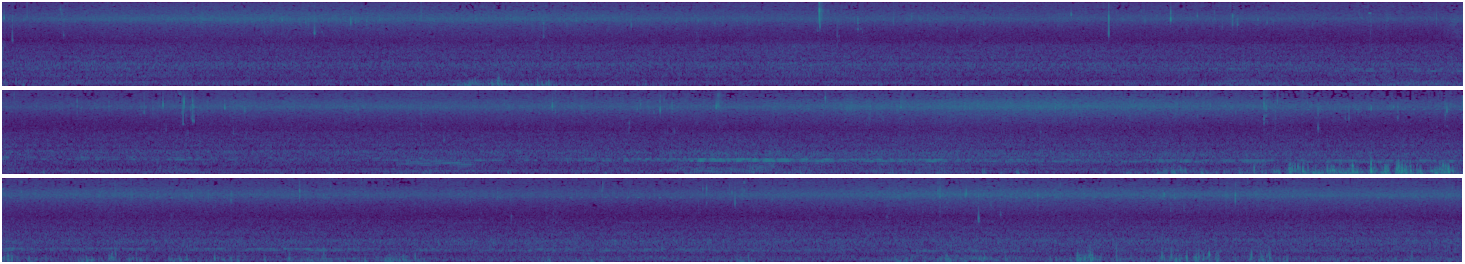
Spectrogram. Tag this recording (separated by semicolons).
field-recording; lagoon; lake; Ripple; shore; urban; water; waves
